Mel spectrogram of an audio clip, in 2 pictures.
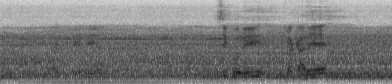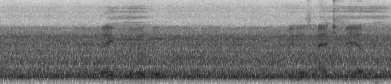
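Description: A heavy machine's diesel engine rumbles steadily from inside the cab.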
